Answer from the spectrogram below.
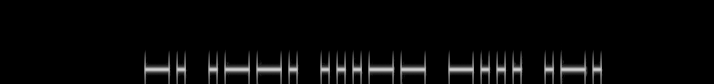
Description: Morse code, heard as a keyed tone, about 15 wpm, 700 Hz. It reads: NP3BR
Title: USA Call Signs Repeated 2x 15wpm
